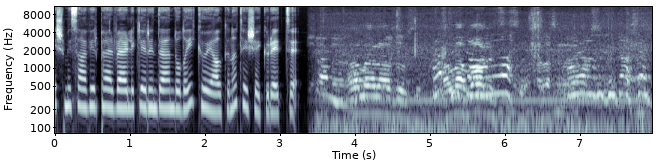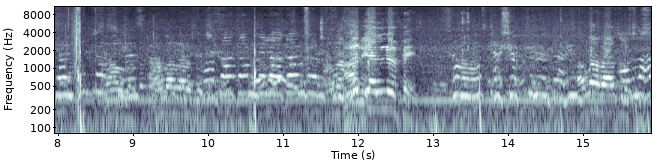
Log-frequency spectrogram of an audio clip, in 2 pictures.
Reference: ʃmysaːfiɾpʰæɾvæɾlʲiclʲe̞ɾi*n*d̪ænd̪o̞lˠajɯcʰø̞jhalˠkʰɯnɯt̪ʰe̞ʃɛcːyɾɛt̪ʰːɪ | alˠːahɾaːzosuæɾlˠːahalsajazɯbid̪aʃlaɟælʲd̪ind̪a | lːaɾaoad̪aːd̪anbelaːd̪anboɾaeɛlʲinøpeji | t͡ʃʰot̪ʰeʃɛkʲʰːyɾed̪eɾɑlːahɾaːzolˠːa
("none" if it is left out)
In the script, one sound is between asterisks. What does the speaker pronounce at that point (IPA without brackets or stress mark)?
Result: n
